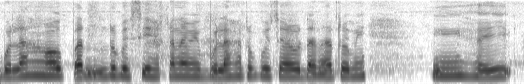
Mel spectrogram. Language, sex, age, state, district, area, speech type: Assamese, female, 45-60, Assam, Sivasagar, rural, spontaneous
